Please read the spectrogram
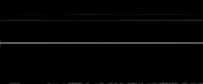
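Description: A steady, high-pitched single-tone beep from a digital multimeter's continuity tester, held unbroken because the probes are touching metal with a low resistance between them.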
